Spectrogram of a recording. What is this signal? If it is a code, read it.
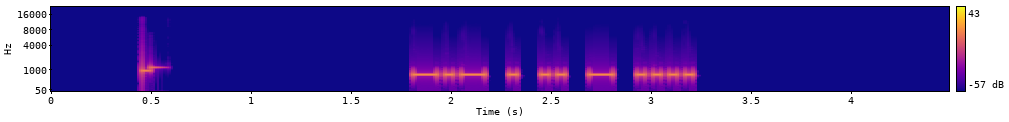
Morse code, heard as a keyed tone, about 30 wpm, 700 Hz. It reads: KEITH
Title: USA Common Names - Max 5 Letters - 30wpm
